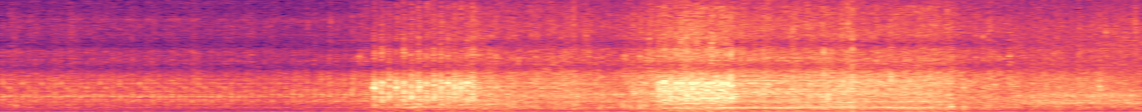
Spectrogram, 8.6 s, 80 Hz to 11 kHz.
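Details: 2018 Massey Ferguson 2605H 4WD compact tractor, 310 hours, 911X front loader: steady diesel clatter at idle, rising and settling with load as hydraulics work, no knocks or misses; normal healthy running.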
